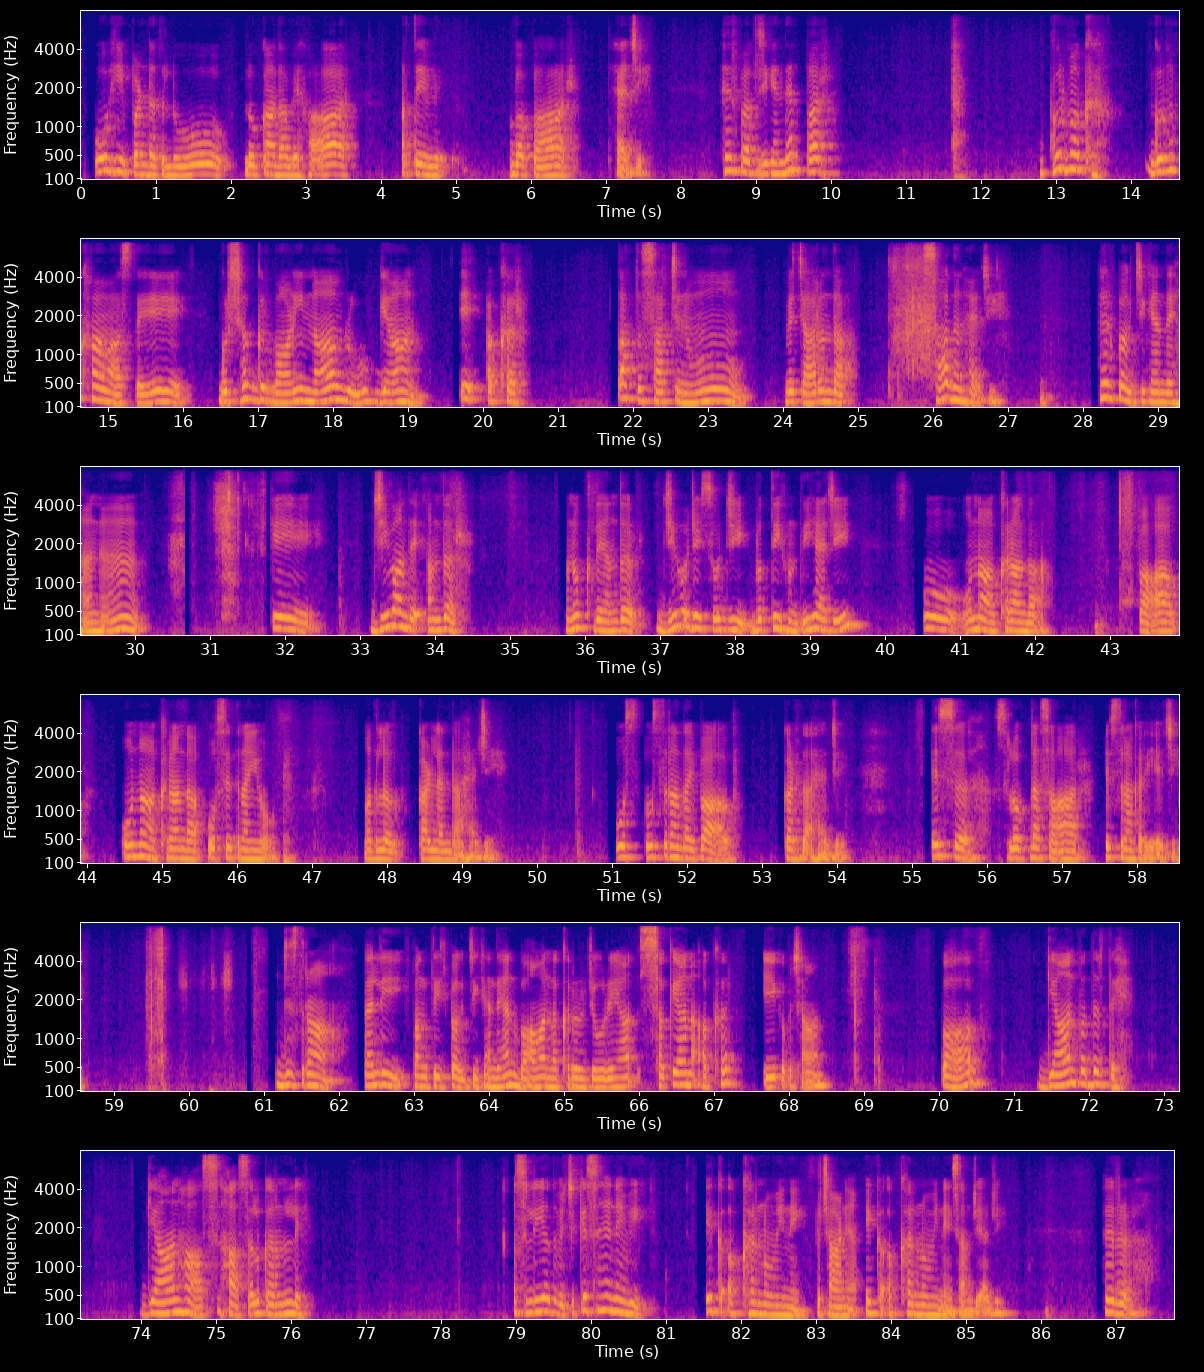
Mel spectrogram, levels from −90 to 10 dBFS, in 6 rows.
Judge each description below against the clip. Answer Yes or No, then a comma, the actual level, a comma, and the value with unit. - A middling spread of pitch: Yes, average, 4.6 semitones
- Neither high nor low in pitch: Yes, medium, 175 Hz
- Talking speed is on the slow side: Yes, slow, 85 wpm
